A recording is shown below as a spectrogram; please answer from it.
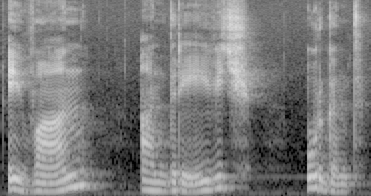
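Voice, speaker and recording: A woman teaching a recorded language lesson, calm and clear, repeating words so learners can practise. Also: deep voice, very slow.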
